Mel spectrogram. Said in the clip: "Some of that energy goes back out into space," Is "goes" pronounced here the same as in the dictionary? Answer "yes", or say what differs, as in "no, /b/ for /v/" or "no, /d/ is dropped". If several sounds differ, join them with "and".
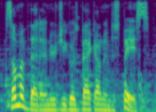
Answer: yes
